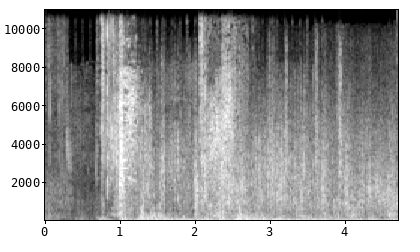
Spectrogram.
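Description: Fiery explosions boom and crackle.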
